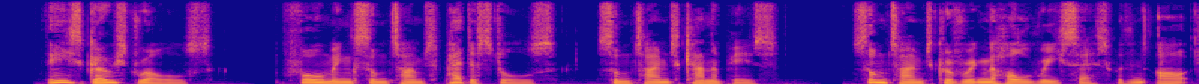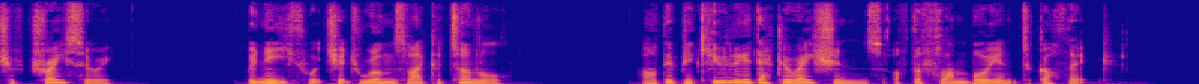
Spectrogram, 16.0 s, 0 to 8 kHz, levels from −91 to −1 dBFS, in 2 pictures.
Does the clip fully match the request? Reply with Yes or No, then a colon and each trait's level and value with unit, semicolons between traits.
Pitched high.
No: low, 110 Hz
